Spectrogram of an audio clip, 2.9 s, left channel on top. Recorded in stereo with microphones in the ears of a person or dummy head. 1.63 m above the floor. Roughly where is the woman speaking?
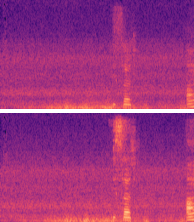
Right.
